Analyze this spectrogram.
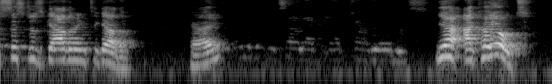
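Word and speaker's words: אחיות: Is akayot. A-C-H-A-Y-O-T. When it's just sisters, just a bunch of sisters gathering together. Okay. Yeah, akayot.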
